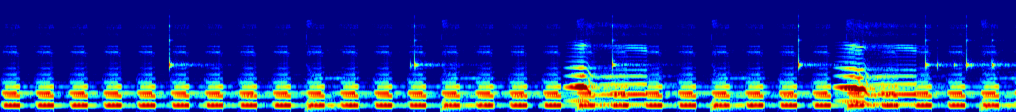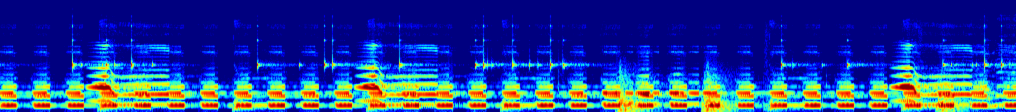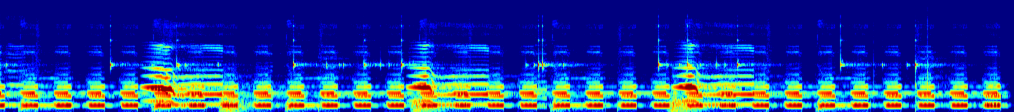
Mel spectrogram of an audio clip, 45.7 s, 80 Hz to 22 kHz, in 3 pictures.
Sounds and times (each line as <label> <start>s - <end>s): music 0.0s - 45.6s
vocal 0.0s - 45.6s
